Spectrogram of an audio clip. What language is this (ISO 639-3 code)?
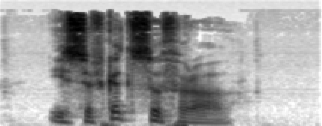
kab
